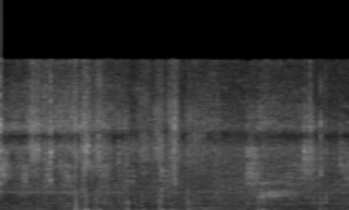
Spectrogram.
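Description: Handling noise: a quick run of dull knocks and bumps from about half a second in to near the end, as the camera and the lantern with its new plastic handle are moved about in the hand.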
